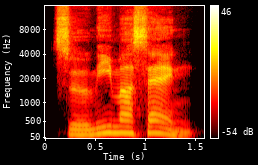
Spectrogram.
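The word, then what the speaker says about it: すみません: Sumimasen. That's the pitch contour with the mimasen being high pitch.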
